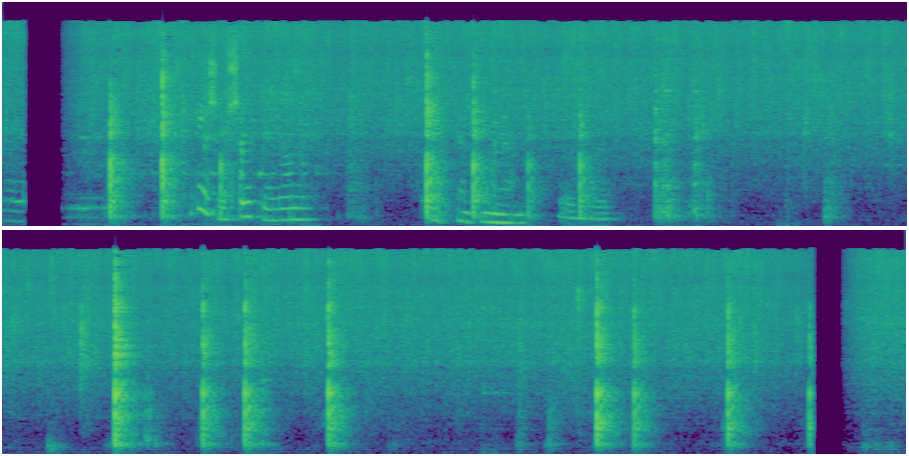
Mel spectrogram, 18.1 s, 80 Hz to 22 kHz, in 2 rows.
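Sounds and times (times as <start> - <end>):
oil sizzling in a pan: 0.0 - 18.0
knife knocking on cutting board: 10.2 - 12.5, 16.3 - 16.5.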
